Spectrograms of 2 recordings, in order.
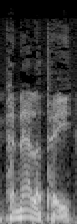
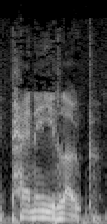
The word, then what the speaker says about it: Penelope: hates it when people instead of saying Penelope they say penny lope no I've never heard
